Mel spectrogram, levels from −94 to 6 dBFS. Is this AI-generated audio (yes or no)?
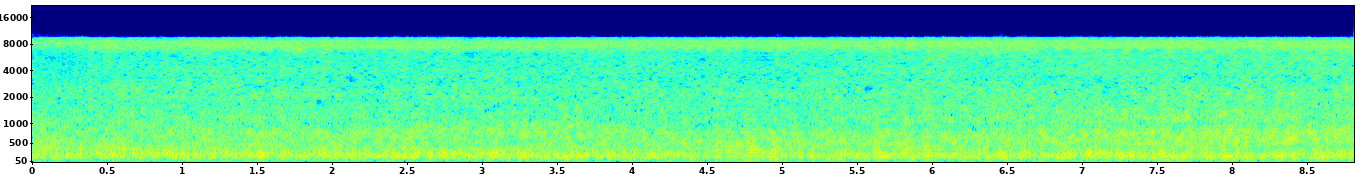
yes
